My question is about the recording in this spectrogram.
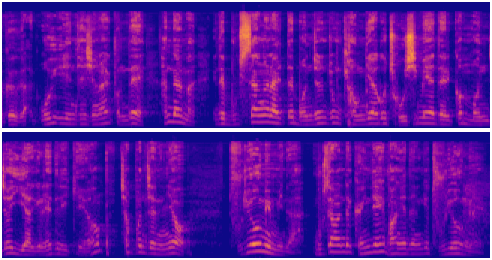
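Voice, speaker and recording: A male pastor teaching a course on Bible meditation, telling stories with lively rhetorical questions. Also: on the high side. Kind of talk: teaching talk.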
